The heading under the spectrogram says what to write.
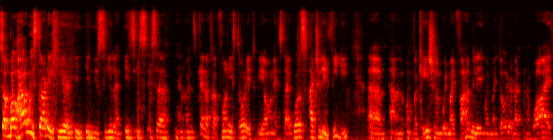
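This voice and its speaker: With a Spanish accent, a man speaks at a fairly high pitch with ordinary pitch variation, with light background noise and audible room echo. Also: fairly quick pace, big swings in loudness. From Venezuela. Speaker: virology professor. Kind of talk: lecture. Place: home room. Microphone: webcam.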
